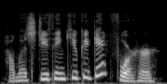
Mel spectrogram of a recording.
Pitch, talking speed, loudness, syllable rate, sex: 230 Hz, 360 wpm, -19 LUFS, 6.1 syllables/s, female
